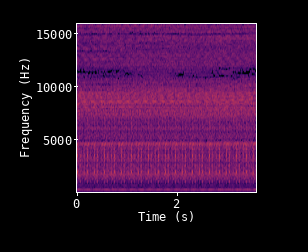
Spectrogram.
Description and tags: Audio of a small motor from the "Precision DC Motor Drive" of a "Celestron" telescope. Seamlessly loopable.
An example of how you might credit is by putting this in the description/credits:
The sound was created in Cubase on 24th January 2019.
